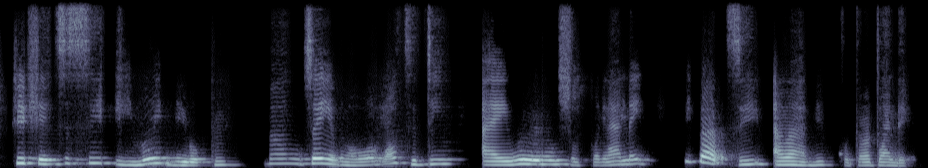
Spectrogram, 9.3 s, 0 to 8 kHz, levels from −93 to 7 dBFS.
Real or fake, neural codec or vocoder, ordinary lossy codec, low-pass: fake; codec, 16 kHz, 0.5 kbps, X-Codec, HuBERT features, trained on general audio; none; none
